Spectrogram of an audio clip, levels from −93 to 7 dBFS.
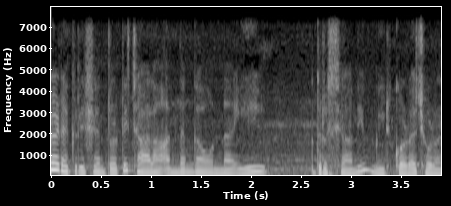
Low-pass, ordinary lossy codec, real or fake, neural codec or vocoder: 7.2 kHz; none; fake; codec, 16 kHz, 8 kbps, FunCodec, trained on Chinese and English, 25 frames a second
